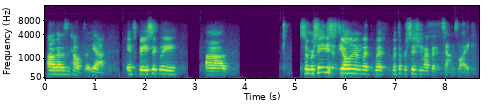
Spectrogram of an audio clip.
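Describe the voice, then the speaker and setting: A man's voice: a little high, moderate pace, pauses often, lo-fi sound. A man playing a tabletop roleplaying game, chatting casually and thinking aloud in a hesitant way.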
